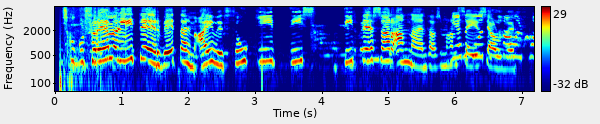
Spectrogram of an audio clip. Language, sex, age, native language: Icelandic, female, 50-59, Icelandic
